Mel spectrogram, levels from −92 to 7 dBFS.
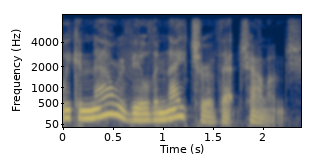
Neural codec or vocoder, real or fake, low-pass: none; real; 7.2 kHz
